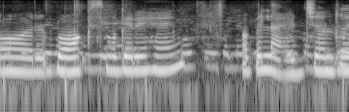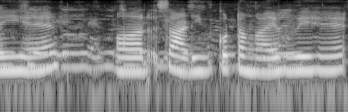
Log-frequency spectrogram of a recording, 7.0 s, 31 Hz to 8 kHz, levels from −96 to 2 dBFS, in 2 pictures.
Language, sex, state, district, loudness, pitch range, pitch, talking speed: Hindi, female, Maharashtra, Gondia, -16 LUFS, 235-260 Hz, 245 Hz, 135 wpm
